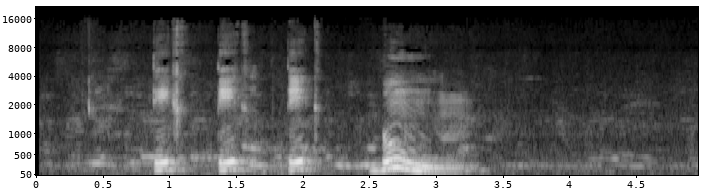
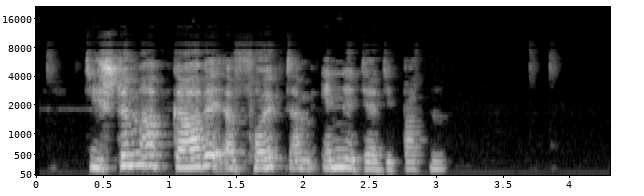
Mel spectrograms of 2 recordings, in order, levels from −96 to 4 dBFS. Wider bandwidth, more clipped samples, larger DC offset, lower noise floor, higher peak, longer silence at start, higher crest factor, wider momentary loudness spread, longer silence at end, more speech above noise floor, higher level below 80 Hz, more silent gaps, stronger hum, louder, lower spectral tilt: first, 14 kHz vs 9.2 kHz; neither; neither; second, -50 dBFS vs -73 dBFS; about the same, -2 dBFS vs -2 dBFS; about the same, 0.4 s vs 0.4 s; about the same, 18 dB vs 20 dB; first, 23 LU vs 18 LU; first, 1.7 s vs 1.25 s; second, 34 dB vs 53 dB; first, -54 dBFS vs -66 dBFS; neither; neither; first, -16 LUFS vs -19 LUFS; first, -7 dB/octave vs -4 dB/octave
